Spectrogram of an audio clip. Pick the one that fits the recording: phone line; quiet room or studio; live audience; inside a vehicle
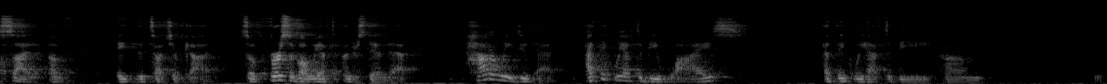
live audience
